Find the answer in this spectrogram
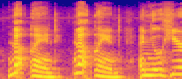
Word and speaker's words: Nutland: waveform of that recording nut land nut 'land you would see the complete absence of vocalization in the center so that's a glottal stop so that's where we are at on how to correctly pronounce so you see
